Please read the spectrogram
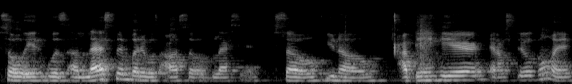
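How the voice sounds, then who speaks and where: Talking at a moderate pace with hardly any pauses, a woman uses a fairly low pitch and fairly even intonation over noticeable background noise. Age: 20s. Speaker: entrepreneur. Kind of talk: interview.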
